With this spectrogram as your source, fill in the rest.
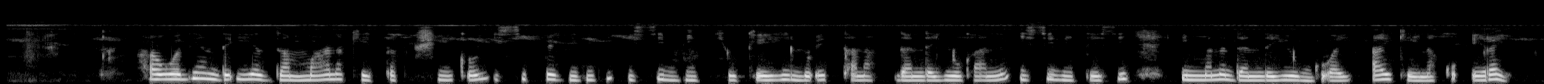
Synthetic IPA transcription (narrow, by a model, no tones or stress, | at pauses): hɐwɔd̪ɪjɐnd̪ɛʔɪjɐzɐmːaːnɐkʰe̞ːt̪ːɐt̪ʊ̥ʃiːkʼɔjɪsːɪpːɛɡɪd̪ɪd̪ɪːsːɪbiːt̪ʰːɪjɔkʰe̞ːhɪlɔʔɛt̪ʰːɐnɐ | d̪ɐnd̪ɐjɪjoɡaːnːɛɪsːɪbiːt̪ːe̞ːsːɪ | ɪmːɐnɐd̪ɐnd̪ɐjɪjɔɡɔʔɐj | ɐjkʰe̞ːnɐkːɔʔe̞ːɾɐj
